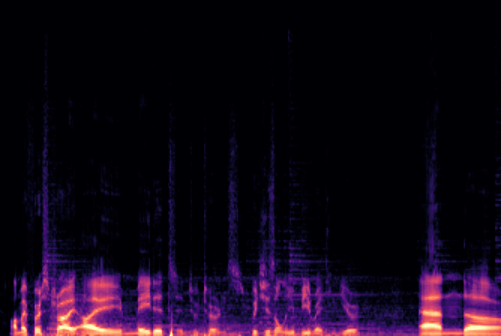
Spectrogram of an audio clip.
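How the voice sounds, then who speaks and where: A man's very slow speech at medium pitch, fairly even in intonation, with music in the background. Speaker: game reviewer. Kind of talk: gameplay commentary. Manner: occasional stuttering; hesitant, many filler sounds.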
